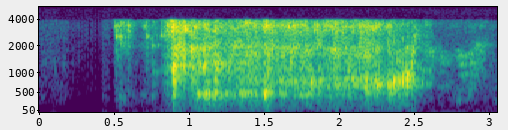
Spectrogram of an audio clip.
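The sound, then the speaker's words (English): Water pours into a glass in one steady stream lasting about two seconds, then trails off into quiet. No one speaks. “I like to pour a glass of water for my father's spirit and I say, I say.”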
